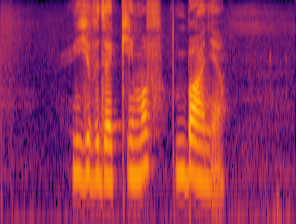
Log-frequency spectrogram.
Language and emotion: Russian, neutral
